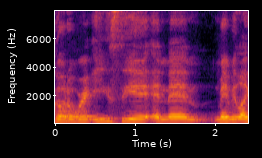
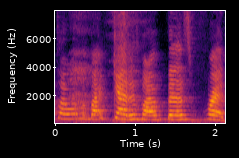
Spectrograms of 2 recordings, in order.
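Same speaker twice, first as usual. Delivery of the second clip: mock outrage; 10 semitones higher than usual. Real, not acted. Ranting about the store.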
